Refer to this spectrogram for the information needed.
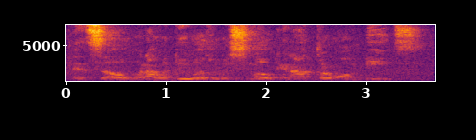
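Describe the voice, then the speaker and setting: A young man with a lowish voice tells stories in loose slang, acting out the dialogue as he goes. He is a rapper in an interview, recorded at a distance in a heavily echoing space with loud noise. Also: normal speed. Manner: animated slangy talk, acting out quoted dialogue. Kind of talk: casual storytelling in an interview.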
